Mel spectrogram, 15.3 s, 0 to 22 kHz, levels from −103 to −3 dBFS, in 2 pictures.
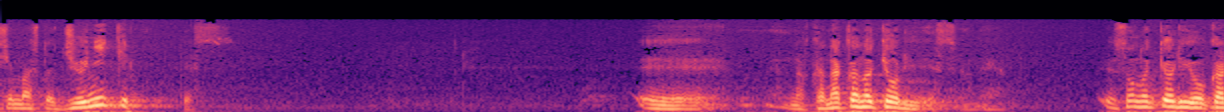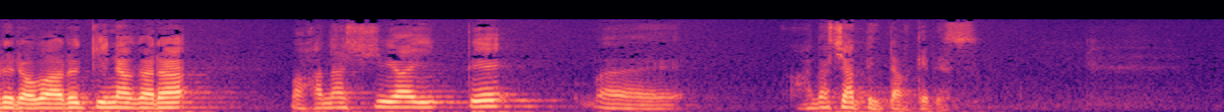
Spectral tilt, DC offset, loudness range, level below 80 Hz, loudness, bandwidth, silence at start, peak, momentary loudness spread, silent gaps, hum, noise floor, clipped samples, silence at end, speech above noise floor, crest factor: -6 dB/octave; under 0.1%; 13 LU; -46 dBFS; -17 LUFS; 11 kHz; 0 s; -2 dBFS; 23 LU; none; none; -55 dBFS; under 0.1%; 1.55 s; 39 dB; 18 dB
